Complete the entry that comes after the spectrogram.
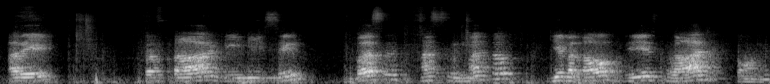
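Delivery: slow, spaced-out chant of the trick; slow mnemonic recital. Shown as a demonstration. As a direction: drill the whole rhyme slowly for students. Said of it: "क्या हो जाएगा इसका trick?". (धीमी गति से trick दोहराना)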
